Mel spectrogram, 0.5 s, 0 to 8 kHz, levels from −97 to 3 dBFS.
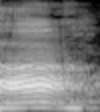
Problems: none marked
